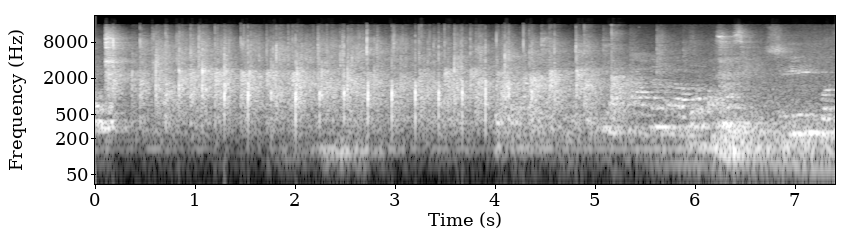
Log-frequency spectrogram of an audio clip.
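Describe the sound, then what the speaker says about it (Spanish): An audience at a talk gives a round of applause, a dense patter of many hands clapping steadily for several seconds before fading into a speaking voice. "Les pido un aplauso para él,"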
